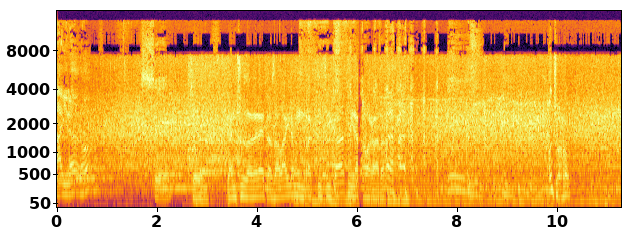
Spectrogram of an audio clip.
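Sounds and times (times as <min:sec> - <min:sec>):
speech: 0:00.0 - 0:10.4
audience applause at a basketball game: 0:00.1 - 0:11.2
laughter: 0:04.7 - 0:09.4.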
